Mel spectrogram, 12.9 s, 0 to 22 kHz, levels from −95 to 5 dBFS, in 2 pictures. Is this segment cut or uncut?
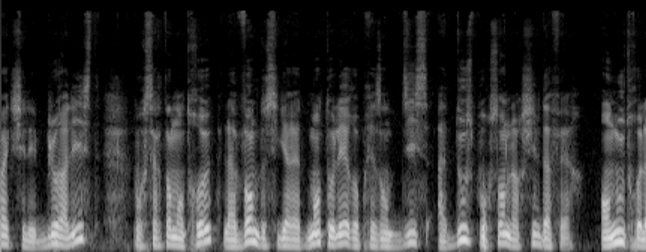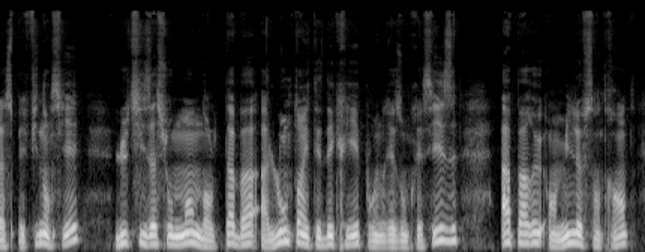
uncut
